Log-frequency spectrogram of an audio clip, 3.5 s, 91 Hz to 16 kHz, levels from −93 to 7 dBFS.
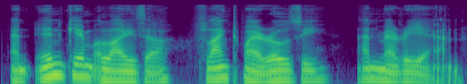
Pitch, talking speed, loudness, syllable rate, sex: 110 Hz, 170 wpm, -18 LUFS, 5.2 syllables/s, male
